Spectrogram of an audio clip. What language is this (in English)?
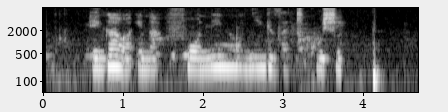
Swahili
